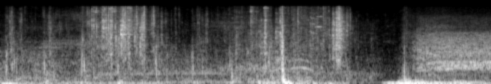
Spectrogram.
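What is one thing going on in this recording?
A gun fires in quick, loud shots.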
